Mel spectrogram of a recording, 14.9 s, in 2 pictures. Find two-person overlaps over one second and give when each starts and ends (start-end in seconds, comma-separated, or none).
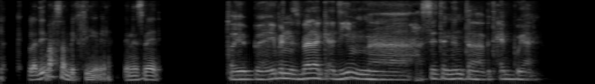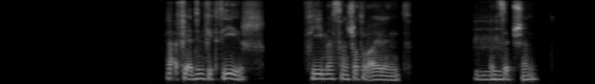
none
